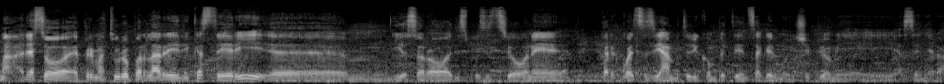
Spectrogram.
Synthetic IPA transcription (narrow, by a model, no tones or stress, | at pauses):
ma̰a̰d̪ɛsːoɛpːɾemat̪uːɾoparlaːɾed̪ikast̪ɛːɾi | miːosaɾɔad̪ːispozit̪sːjoːne | perkwalsiziambit̪od̪ikompet̪ɛnt̪sakelmunit͡ʃiːpjomi | a̰sːḛɲːeɾa̰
